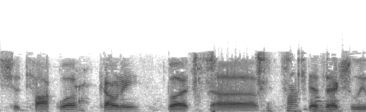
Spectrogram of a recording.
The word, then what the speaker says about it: Chautauqua: And how do you pronounce Chautauqua? Is that right? Chautauqua County? Well, that's close. It's Chautauqua County, but that's actually like a Indian.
